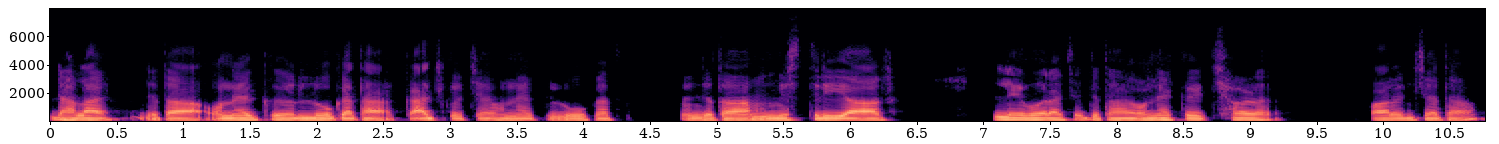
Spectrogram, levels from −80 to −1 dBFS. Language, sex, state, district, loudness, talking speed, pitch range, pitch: Bengali, male, West Bengal, Jhargram, -19 LUFS, 110 wpm, 100-105 Hz, 100 Hz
